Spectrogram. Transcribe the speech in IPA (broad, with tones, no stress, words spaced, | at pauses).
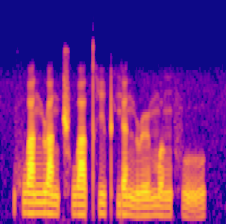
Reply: xwa˥n ɻa˥˩nʈ͡ʂʰwä˥t̪ʰi˥˧pʰjɛ˥˩n ɻɻ̩˧˥ mɤ˧˥ŋfṵ˨˩˦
